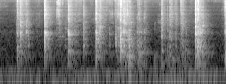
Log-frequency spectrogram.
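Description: A deck of oracle cards being shuffled and spread by hand: an irregular run of papery snaps and slaps as the cards are worked. The deck is new, sticky and a little stiff.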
